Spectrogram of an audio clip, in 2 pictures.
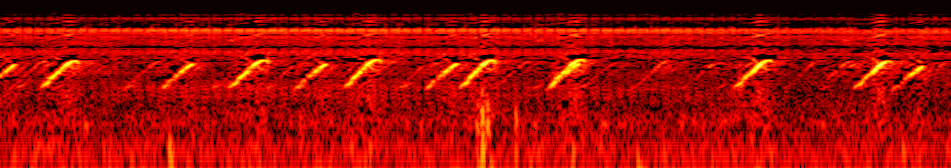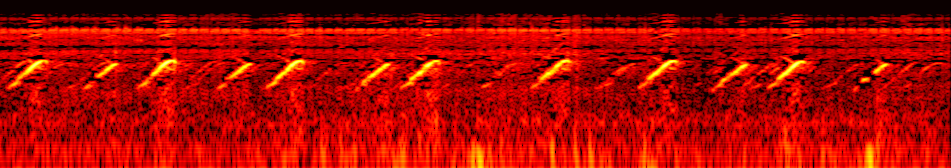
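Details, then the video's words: Baby frog calling: short upward-sweeping chirps repeated in a steady series, roughly two per second, each sliding quickly from low to high, over a constant thin high-pitched whine in the background. "Som de Rã filhote / Baby frog sound"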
